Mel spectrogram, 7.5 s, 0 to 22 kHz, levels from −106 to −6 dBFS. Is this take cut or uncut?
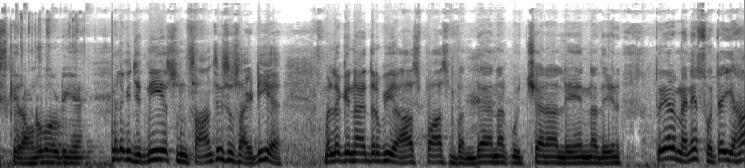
cut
